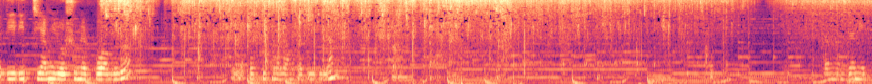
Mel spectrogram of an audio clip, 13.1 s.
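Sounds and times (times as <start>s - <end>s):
background music: 0.0s - 13.0s
metal spatula stirring: 1.5s - 11.2s
garlic sizzling in hot oil: 1.5s - 13.0s.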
